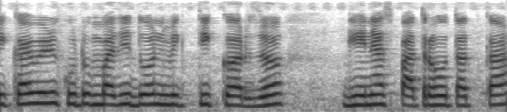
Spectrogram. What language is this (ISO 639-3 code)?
mar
